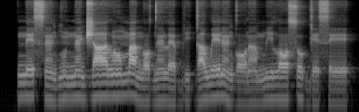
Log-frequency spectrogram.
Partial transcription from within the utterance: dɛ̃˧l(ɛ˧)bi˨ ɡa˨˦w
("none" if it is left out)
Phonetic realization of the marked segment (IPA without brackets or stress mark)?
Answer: ɛ˨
